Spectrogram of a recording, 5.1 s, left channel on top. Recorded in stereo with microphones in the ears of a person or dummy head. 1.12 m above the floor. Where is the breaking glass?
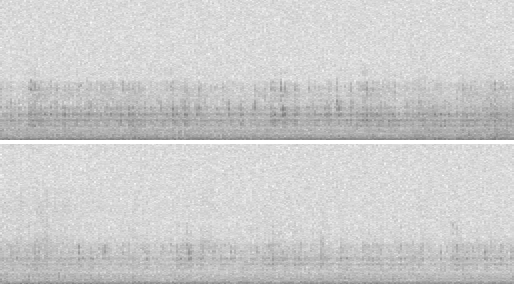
No breaking glass in this recording.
